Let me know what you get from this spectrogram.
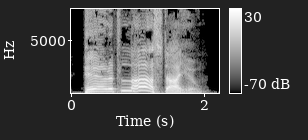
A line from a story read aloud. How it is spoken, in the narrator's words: boomed his aunt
